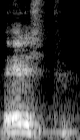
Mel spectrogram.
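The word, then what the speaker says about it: בראשית: 베레시트. 엄밀히 따지면 베레시트라고 읽어요. 베레시트. 창조, 창조.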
